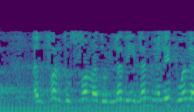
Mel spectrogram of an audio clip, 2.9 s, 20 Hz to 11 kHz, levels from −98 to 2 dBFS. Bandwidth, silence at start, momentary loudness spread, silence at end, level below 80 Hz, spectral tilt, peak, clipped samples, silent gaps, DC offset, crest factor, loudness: 4.4 kHz; 0 s; 4 LU; 0 s; -48 dBFS; -9 dB/octave; -16 dBFS; under 0.1%; none; under 0.1%; 16 dB; -33 LUFS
